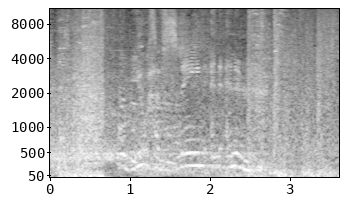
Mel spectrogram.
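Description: A young woman speaks calmly into a close microphone.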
